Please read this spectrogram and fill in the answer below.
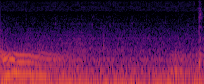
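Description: Near silence: room tone with a faint steady low hum, the last of a man's voice fading out in the first half second.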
